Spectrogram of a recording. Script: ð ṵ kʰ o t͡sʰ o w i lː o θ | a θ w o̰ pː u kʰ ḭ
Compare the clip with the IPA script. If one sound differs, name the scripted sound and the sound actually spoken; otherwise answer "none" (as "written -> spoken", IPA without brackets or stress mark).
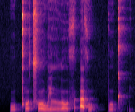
ð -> w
